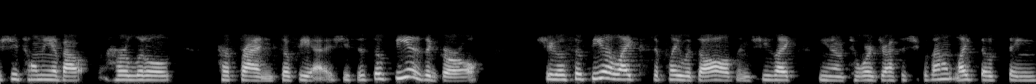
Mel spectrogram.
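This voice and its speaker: Using a normal speaking voice with an American accent, a woman talks at a moderate pace with ordinary pitch variation. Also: medium pitch for a woman. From Mexican American community, US. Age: 30s. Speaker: mother. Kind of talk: interview.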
